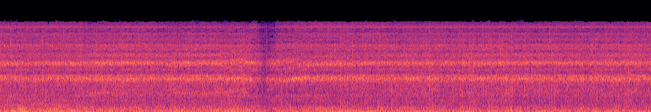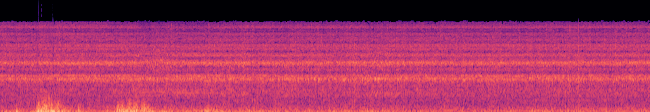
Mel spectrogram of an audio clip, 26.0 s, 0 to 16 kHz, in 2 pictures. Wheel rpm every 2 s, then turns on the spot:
160, 160, 130, 160, 160, 160, 160, 160, 160, 160, 160, 160, 160.
none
